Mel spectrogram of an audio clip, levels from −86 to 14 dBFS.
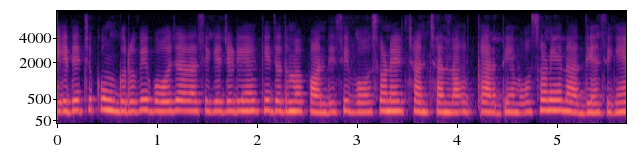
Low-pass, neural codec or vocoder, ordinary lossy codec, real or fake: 7.2 kHz; none; Opus, 64 kbps; real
